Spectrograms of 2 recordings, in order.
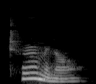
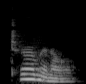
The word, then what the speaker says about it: terminal: terminal is a noun terminal 3 syllables accent in the beginning so terminal terminal the area or building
